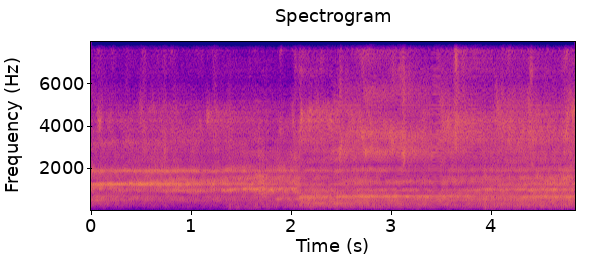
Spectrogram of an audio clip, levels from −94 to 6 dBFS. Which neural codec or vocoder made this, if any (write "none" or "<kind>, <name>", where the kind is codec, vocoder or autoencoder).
vocoder, WaveNeXt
